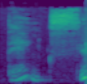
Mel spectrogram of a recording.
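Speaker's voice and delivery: tiny whispered acknowledgment; hushed, minimal politeness; whispered reply. Retold or imitated. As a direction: barely whisper it. Retold reply to the hovering clerk.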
